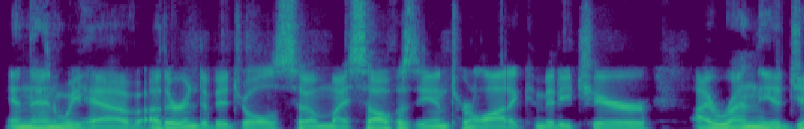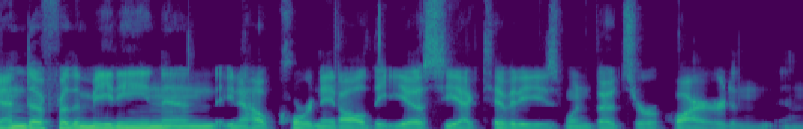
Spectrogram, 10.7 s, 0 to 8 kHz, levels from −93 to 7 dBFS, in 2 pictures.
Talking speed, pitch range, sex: 200 wpm, 90-105 Hz, male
